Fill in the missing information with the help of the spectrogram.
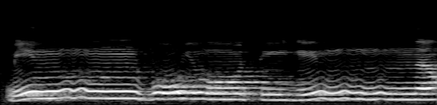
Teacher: La tukhrijuhunna min, ada nun sukun bertemu ba, maka min yang seharusnya pengucapan nun sukun ini diganti menjadi mim ya, bibirnya rapat dan dengungkan ya. Hukum iqlab namanya.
